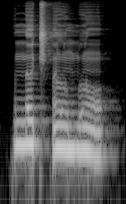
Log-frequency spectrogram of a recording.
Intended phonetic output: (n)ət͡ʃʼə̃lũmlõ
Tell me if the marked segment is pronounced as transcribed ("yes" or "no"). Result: yes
